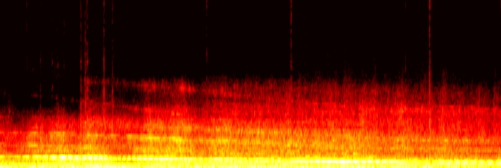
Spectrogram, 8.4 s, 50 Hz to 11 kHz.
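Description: Royal Australian Air Force KC-30A tanker (Airbus A330 MRTT) passing overhead on its twin turbofan engines: a steady jet rumble with a strong whine that falls smoothly in pitch as the aircraft goes by and draws away.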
